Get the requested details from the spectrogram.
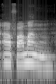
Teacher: Samar didengungkan siap-siap ke huruf kafnya. Nun matinya ditambah dengan ng seperti membaca eng gitu ya. Afam sehingga bacanya afamang seperti itu. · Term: ikhfa hakiki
